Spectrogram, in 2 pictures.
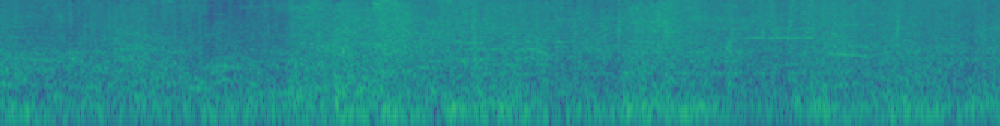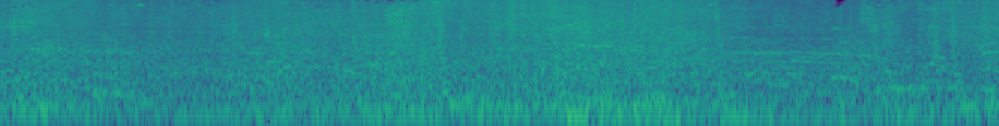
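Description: Magic spell effects whoosh and burst in a game battle.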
